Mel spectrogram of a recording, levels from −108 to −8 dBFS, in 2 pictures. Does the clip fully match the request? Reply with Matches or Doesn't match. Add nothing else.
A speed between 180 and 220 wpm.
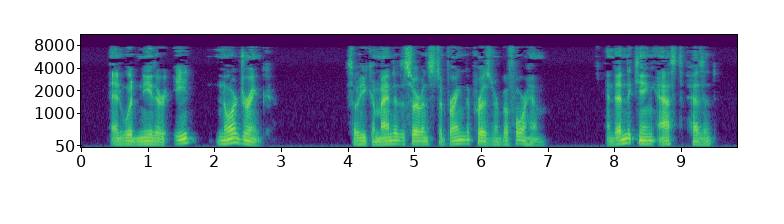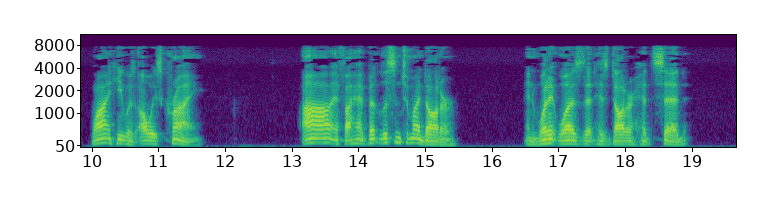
Doesn't match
